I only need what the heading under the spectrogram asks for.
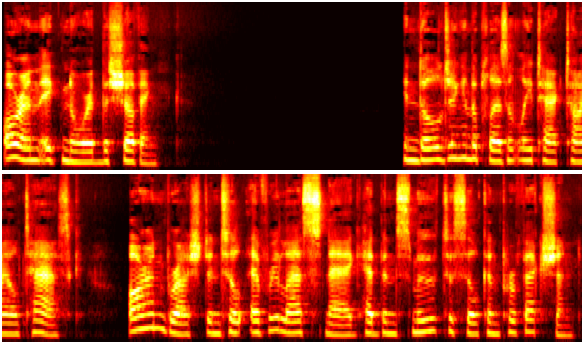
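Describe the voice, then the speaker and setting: A woman narrating a fan fiction story in a steady, measured reading voice. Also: medium pitch.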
